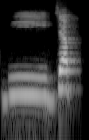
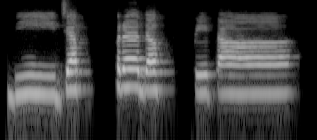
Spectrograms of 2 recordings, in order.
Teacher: after you say ja, just immediately close your lips. That way the effect of the aghat will come.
